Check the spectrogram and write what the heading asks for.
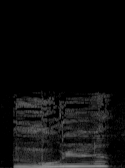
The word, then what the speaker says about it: moule: Un moule, okay, and you've got here the meaning, un moule, and the feminine form, une moule, all right, une moule. Okay, keep in mind you pronounce them the same way, but then, as you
